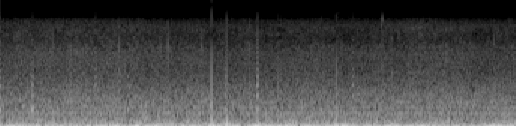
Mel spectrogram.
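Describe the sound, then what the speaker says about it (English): Strong wind blowing outdoors on a windy day, buffeting the microphone with a loud, continuous rumble and gusty surges that last throughout, and no voices heard. "it's a really windy day today"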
